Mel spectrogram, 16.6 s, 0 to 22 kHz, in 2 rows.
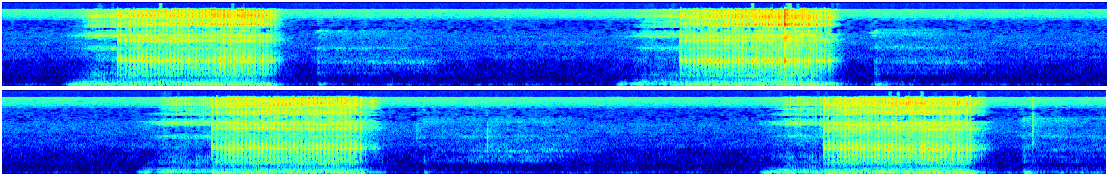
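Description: Four loud, rough snores about 4.5 seconds apart, roughly 13 a minute, with quiet exhalations between; ordinary snoring during sleep.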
